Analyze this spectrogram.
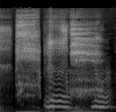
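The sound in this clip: A deep breath drawn in during a guided meditation: a noisy rush of inhaled air, then a long, voiced, breathy sound that sustains to the end.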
